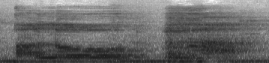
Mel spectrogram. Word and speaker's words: aloha: actually it does because the word in Hawaiian is pronounced Aloha and it's expelling your breath because to the Hawaiians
